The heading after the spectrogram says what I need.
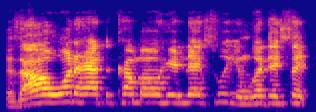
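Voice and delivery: usual speaking voice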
